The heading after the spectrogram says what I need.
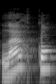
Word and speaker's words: легко: Виняток становить звук «г», який у слові «легко», «вогко», «нігті», «кігті», «дьогтю» і «дігтяр», і в похідних від них вимовляється як звук «х».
